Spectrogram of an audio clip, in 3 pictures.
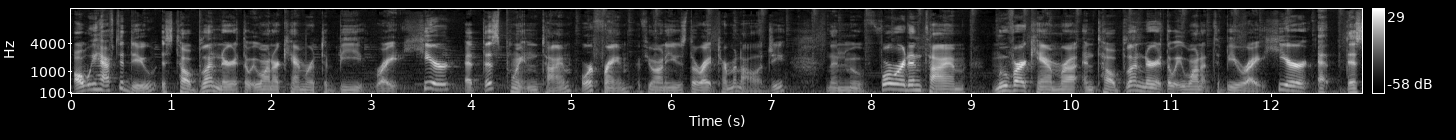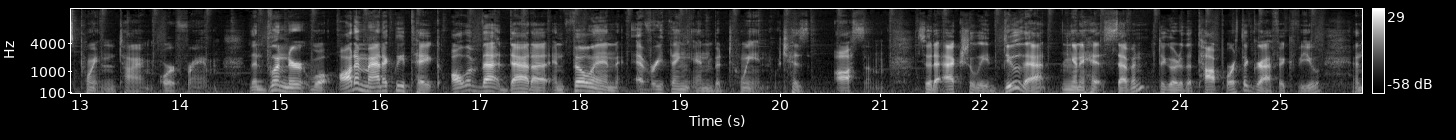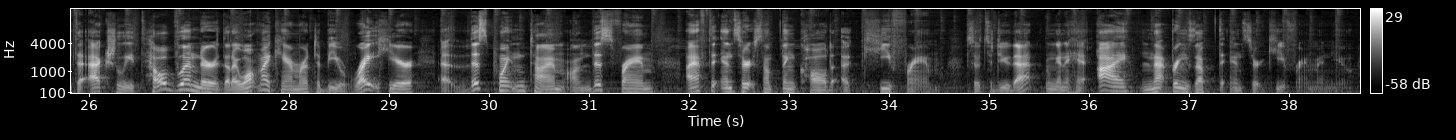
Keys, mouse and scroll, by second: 23.2 KP_7, 24.3 scroll down 2, 24.7-25.0 shift+middle drag, 25.2-26.7 scroll up 4, 25.5 shift+middle drag, 35.9 i.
